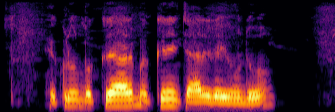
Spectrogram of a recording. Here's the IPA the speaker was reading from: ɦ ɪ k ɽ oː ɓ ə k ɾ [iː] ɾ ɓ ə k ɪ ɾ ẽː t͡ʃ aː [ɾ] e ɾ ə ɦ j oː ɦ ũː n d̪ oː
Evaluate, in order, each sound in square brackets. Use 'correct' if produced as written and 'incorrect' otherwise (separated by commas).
incorrect, correct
